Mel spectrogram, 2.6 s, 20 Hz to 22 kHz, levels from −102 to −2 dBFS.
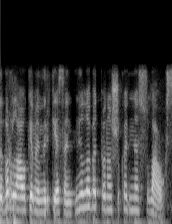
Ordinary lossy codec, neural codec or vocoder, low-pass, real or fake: Opus, 24 kbps; none; 7.2 kHz; real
